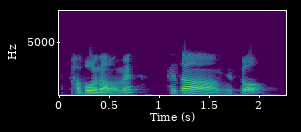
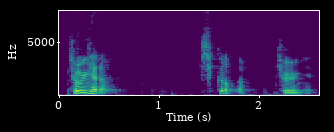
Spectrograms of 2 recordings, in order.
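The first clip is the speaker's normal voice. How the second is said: commanding; 3 semitones higher, 9 dB louder than usual. Acted. Jesus rebuking the demon in the synagogue, loud command. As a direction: order the demon out with full force. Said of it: "명령을 하셨어".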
